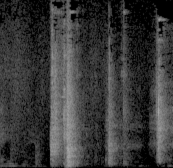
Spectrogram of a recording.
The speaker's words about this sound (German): ja, ihr seid live dabei, wenn ich aufräume oder meine Sachen im Schrank verstaue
